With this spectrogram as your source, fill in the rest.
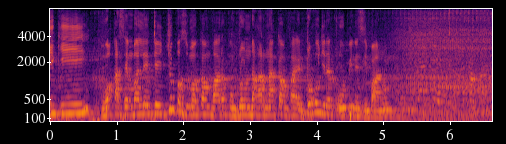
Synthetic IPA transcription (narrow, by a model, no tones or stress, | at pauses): ikiwakːas̬embaleted͡ʒupːas̬umakanfaɾakudondakaɾnakːanfajedokud͡ʒiɾatupines̬iɓanum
